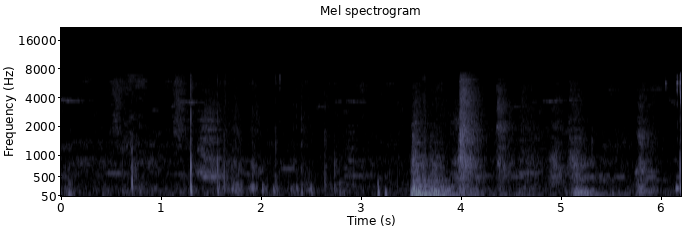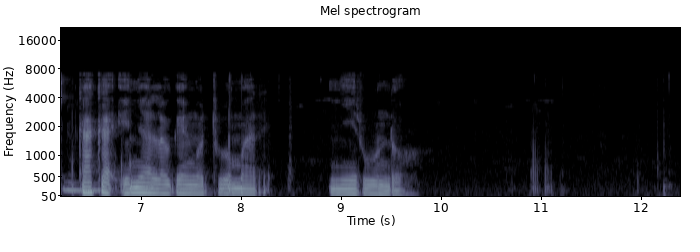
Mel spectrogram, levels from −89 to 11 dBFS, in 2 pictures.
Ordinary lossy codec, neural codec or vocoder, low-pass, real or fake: none; none; 7.2 kHz; real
